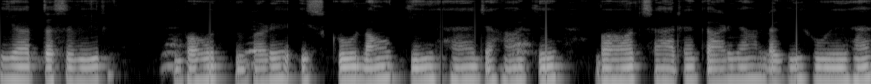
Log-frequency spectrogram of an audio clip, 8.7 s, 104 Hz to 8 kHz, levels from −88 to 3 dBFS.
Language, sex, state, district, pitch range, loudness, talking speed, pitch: Hindi, male, Bihar, Bhagalpur, 125-130 Hz, -35 LUFS, 105 wpm, 125 Hz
